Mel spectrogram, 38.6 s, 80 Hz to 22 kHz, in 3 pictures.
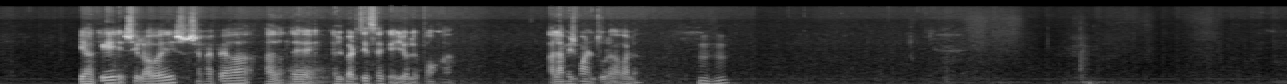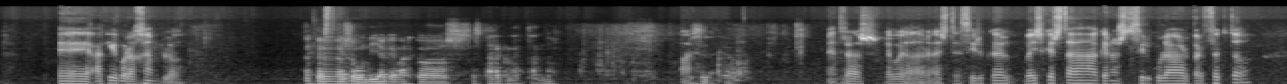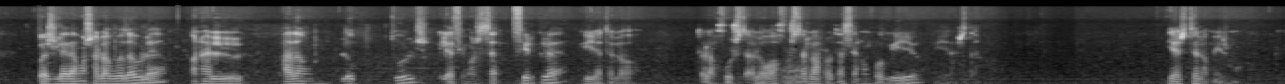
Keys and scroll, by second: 6.8 a, 10.2 ctrl+alt+Tab, 11.1 Tab, 14.8 ctrl+alt+Tab, 19.5 w, 26.5 w, 32.1 r, 32.8 z, 38.2 z.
